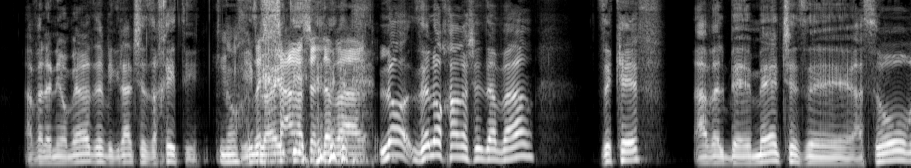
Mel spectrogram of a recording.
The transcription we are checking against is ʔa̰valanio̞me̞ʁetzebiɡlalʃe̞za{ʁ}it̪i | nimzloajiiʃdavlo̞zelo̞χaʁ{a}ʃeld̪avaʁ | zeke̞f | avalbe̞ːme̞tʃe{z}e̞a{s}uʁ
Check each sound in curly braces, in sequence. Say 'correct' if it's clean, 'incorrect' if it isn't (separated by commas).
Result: incorrect, correct, correct, correct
